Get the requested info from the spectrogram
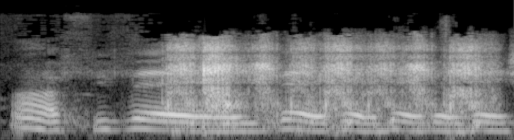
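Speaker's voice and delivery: loud frantic repeated cries; panicked yelling at the game; panicking gamer. Real, not acted. Gamer panicking mid-fight.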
